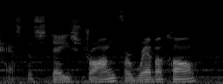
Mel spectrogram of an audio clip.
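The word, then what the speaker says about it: Revachol: He pronounces Revocol with a hard K, unlike other people. Serious question time. This man is no innocent. No one is. You said Rubicol? I like to pronounce it the hard way. The old way. The Vespertine way.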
